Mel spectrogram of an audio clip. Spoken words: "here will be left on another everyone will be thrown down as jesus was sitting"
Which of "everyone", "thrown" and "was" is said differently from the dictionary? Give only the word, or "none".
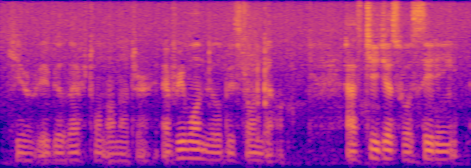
thrown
